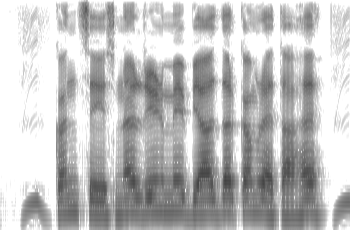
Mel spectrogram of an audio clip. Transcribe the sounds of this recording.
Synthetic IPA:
kɐnseːʃnəlɾɪɳmẽbjaːzd̪əɾkɐmɾɛɦt̪aɦɛː

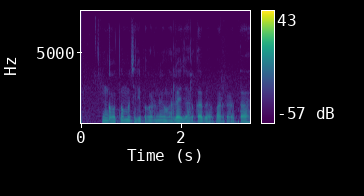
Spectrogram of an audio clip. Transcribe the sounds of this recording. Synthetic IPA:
ɡɔːt̪õmɐt͡ʃʰlipɐkəɽneʋaːled͡ʒaːlkaʋja̰ːpa̰ːɾkɐ̰ɽt̪aɦɛ

